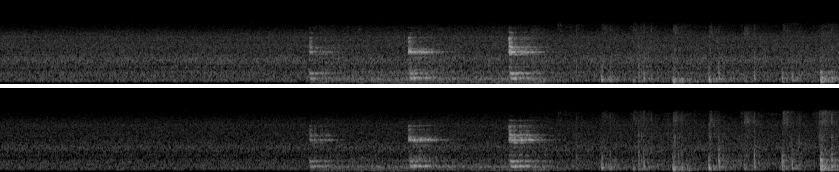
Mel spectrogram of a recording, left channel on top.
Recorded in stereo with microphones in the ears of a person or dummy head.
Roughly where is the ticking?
Left.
